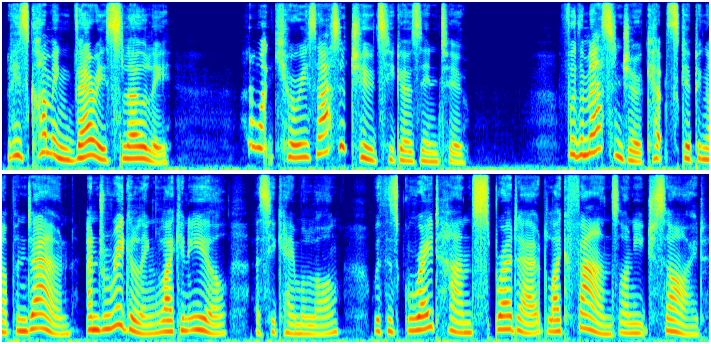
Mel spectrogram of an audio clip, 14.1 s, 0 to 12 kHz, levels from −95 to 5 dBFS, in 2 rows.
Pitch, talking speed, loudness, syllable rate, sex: 235 Hz, 165 wpm, -19 LUFS, 2.0 syllables/s, female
